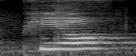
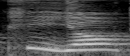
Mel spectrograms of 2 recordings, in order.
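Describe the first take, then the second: First: The final vowel is a plain eo sound. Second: The final vowel has a y glide, yeo. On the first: "어로 발음하는 것이 원칙" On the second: "여로 발음하는 것을 허용"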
